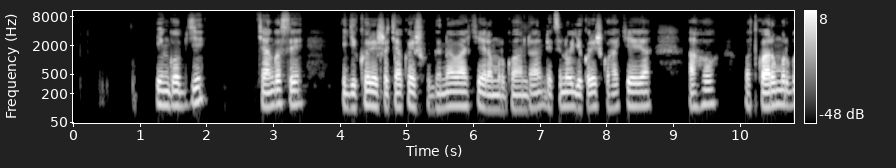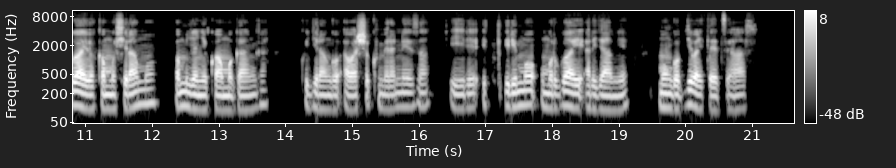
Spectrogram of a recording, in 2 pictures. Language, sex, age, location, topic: Kinyarwanda, male, 25-35, Musanze, government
